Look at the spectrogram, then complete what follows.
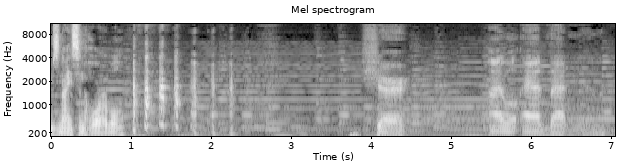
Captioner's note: laughs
